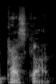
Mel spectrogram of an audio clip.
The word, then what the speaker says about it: Prescott: I may say Prescott as opposed to Prescott. Again, residents of the area will use the 2 terms interchangeably, the pronunciations.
